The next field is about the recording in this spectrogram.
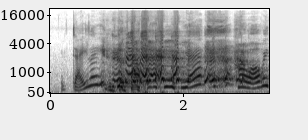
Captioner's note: laughing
